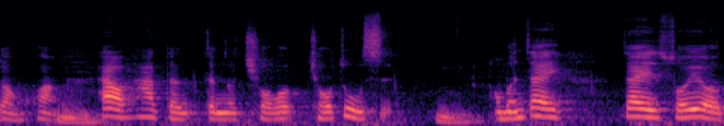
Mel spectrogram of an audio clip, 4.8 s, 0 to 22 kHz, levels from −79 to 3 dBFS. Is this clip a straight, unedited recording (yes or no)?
yes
